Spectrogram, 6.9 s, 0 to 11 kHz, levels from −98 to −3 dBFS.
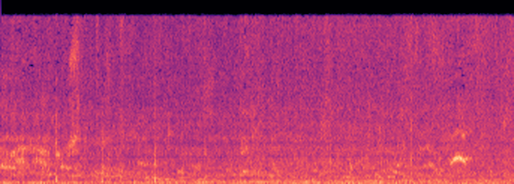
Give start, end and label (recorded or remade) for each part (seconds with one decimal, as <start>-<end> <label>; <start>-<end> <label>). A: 0.0-6.9 remade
